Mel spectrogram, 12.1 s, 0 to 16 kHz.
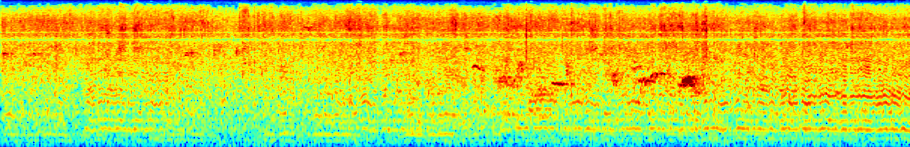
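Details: Western honey bees (Apis mellifera), drinking nectar and collecting pollen on dandelions in Leiden, Netherlands, on 28 April 2014, hum steadily in a low droning buzz that wavers as they move about.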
